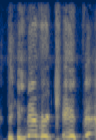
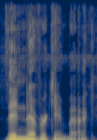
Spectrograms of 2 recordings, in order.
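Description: First: High mocking singsong; mock the claim in a high voice. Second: Said in the usual way. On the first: Arguing, mock voice.

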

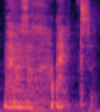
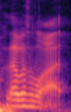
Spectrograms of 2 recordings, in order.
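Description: First: Laughing. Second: Sighing. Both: Real, not acted.

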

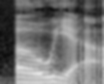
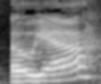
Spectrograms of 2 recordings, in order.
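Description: First: Low "Oh, yeah." falling at the end; smug comeback. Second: "Oh, yeah?" rising at the end; challenging question. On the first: Judge answering Alan back, smug falling "Oh, yeah.". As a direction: drop "yeah" low, with a smile. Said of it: "a smile on his face when he says that". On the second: Alan challenging the judge, rising "Oh, yeah?". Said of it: "And Alan goes". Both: Retold or imitated.

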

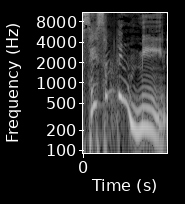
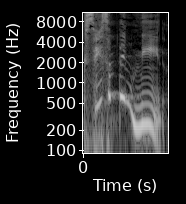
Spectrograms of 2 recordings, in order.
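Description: First: Said in the usual way. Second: "Say something mean" pitched up, pleading; higher insistent repeat. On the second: Retold or imitated. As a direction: push harder each time. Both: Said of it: "I'm like".

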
